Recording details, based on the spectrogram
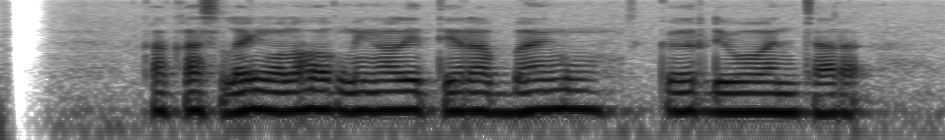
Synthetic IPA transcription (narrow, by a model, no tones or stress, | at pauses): kakaslaiŋɔlɔɦɔk̚niŋalit̪iɾabaŋkɨrdiwawaɲt͡ʃaɾa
